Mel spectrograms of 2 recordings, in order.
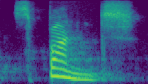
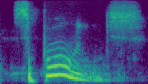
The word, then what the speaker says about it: sponge: word it is sponge it is sponge and how do we what is a commonly heard mispronunciation of the word we pronounce it as spoonge here it's given spoonge nobody will know what that thing it will take some time right so the commonly heard Mis pronunciation of sponge and the correct pronunciation is sponge sorry sound okay it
